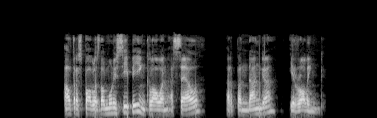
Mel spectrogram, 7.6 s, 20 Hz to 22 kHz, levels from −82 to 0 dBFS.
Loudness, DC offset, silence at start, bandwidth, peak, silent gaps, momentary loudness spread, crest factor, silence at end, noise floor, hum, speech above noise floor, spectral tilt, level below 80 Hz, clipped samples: -18 LUFS; under 0.1%; 1.3 s; 8 kHz; -2 dBFS; 4.14-4.51 s, 5.70-5.77 s; 9 LU; 16 dB; 1.15 s; under -90 dBFS; none; over 73 dB; -3.5 dB/octave; -56 dBFS; under 0.1%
